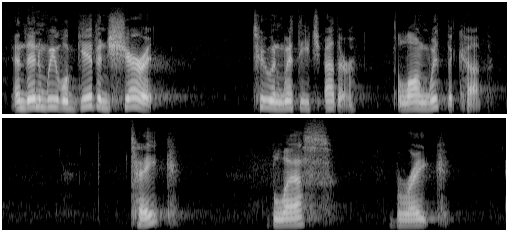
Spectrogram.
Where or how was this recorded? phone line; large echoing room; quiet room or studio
large echoing room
